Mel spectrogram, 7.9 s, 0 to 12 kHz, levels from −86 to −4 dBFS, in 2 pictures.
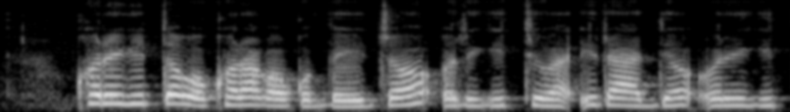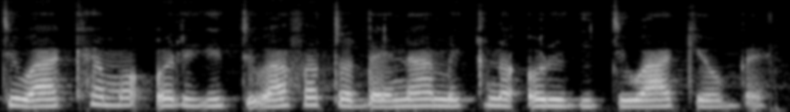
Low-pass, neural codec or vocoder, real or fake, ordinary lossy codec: none; none; real; none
